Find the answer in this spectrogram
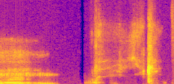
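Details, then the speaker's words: A woman snoring while sitting, asleep from tiredness, picked up during a podcast recording; snoring. "totally hear her snoring. I love that she's just snoring, sitting here. She was clearly very tired."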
